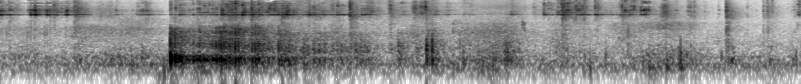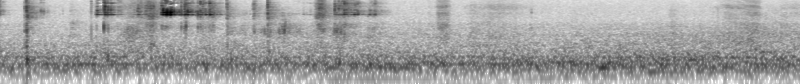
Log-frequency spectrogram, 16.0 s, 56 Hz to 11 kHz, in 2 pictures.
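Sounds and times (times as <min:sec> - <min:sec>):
jingling toy rattle: 0:00.0 - 0:07.0, 0:09.0 - 0:10.4, 0:11.1 - 0:11.9.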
